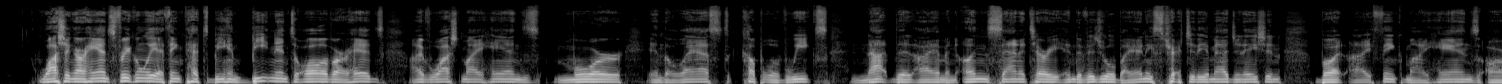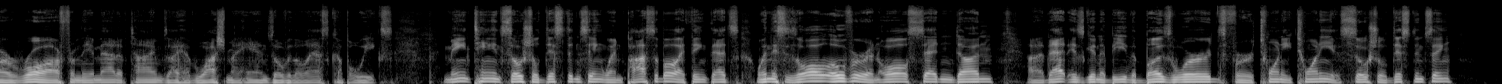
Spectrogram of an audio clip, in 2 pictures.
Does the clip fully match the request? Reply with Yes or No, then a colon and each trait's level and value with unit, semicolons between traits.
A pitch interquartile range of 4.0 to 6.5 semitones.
No: average, 3.3 semitones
